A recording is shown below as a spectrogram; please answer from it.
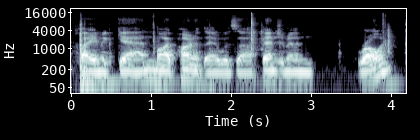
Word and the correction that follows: Ruffin: Okay. – I think that's how you say his name, from the ITA Barracudas. – Oh, Ben Ruffin. – Ruffin, yeah, that's it.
